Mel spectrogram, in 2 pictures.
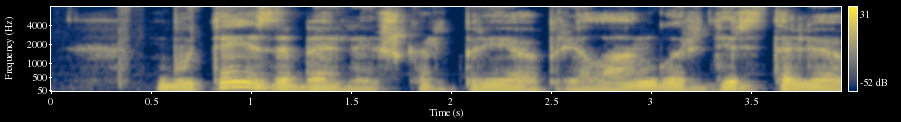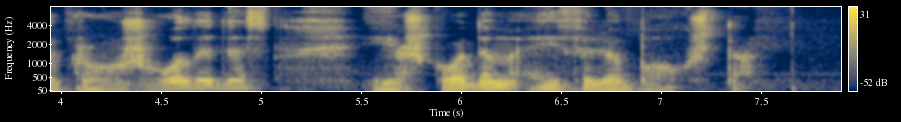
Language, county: Lithuanian, Vilnius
